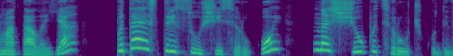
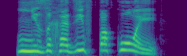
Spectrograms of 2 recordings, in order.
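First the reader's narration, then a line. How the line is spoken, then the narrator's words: Barked. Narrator (Russian): рявкнула я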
